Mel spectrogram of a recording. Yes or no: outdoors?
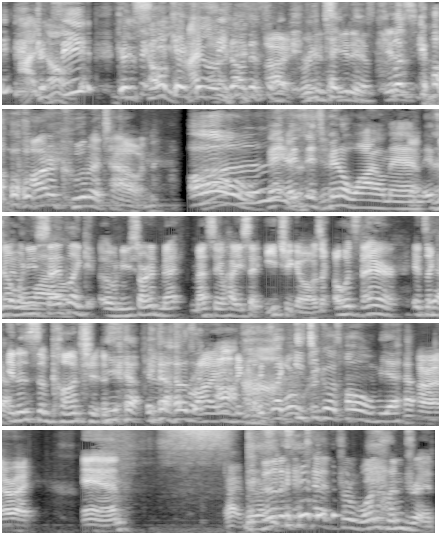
no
